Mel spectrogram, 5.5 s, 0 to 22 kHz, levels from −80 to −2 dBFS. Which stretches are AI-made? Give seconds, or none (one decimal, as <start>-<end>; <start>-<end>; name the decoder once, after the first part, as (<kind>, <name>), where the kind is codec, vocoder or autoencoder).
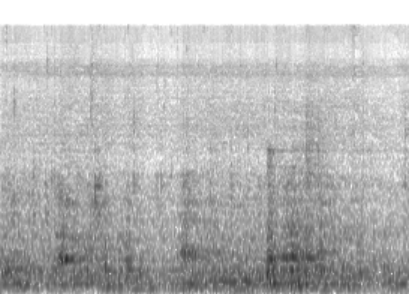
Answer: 0.8-1.3 (codec, SNAC); 3.7-5.5

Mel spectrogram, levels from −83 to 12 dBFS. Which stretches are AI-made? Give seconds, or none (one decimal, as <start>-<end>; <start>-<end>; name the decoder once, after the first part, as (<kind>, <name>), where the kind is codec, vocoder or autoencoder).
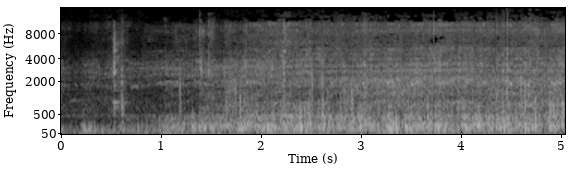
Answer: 1.9-2.5 (vocoder, Vocos); 3.3-3.9

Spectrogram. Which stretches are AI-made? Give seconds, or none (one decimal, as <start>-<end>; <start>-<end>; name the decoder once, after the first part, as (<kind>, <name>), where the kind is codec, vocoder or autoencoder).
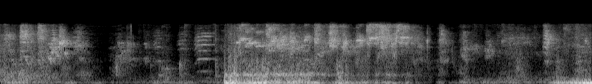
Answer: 0.6-1.3 (codec, HILCodec); 3.1-4.6

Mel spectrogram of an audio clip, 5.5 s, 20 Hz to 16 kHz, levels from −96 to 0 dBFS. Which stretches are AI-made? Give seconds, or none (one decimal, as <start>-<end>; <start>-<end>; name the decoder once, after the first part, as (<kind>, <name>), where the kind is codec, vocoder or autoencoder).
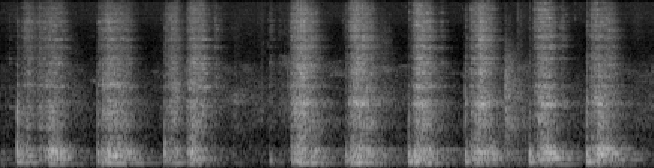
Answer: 0.6-2.2 (vocoder, BigVGAN v2); 4.6-5.5

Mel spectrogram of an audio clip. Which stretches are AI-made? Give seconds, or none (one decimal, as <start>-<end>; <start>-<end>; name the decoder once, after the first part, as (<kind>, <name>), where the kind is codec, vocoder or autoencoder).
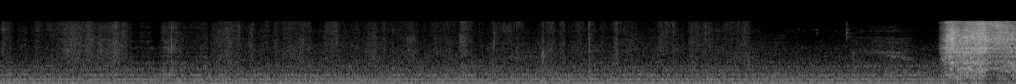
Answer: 1.3-2.1 (codec, HILCodec)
